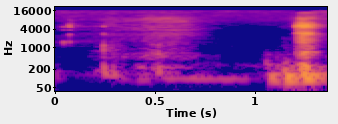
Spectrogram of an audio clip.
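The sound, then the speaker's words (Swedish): A single sharp, fairly loud sneeze bursting out after a brief quiet intake of breath and a few soft mouth sounds. “Oj, prosit.”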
